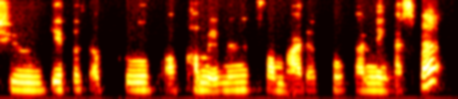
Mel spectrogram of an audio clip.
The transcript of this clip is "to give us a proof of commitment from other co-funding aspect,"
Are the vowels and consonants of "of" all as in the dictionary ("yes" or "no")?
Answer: no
